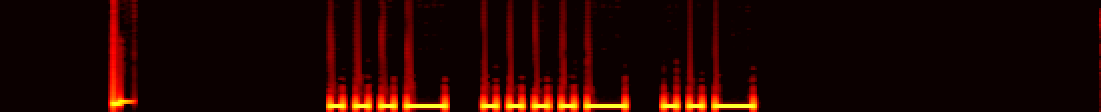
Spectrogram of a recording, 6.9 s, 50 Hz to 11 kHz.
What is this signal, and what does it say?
Morse code, heard as a keyed tone, about 15 wpm, 700 Hz. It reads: V4U
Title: All Cut Numbers - 3-Digit 15wpm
